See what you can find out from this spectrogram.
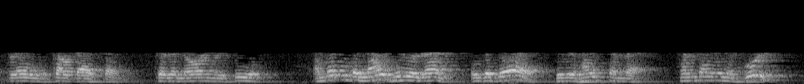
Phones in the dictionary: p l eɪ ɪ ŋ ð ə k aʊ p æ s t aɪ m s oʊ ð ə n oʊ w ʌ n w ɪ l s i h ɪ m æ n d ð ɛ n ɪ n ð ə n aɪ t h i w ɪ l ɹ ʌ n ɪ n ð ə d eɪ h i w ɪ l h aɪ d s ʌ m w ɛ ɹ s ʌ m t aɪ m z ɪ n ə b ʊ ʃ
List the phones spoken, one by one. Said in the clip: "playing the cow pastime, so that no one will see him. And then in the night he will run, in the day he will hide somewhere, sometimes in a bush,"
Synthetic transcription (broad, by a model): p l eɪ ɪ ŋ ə k aʊ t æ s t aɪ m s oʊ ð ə n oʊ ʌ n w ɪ l s i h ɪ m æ n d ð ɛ n ɪ n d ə n aɪ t h i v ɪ l ɹ ʌ n ɪ n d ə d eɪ h i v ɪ l h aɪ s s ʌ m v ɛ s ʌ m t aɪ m ɪ n ə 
